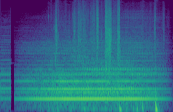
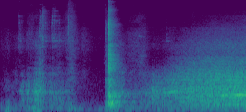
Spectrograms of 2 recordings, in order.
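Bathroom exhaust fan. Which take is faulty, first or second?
first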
